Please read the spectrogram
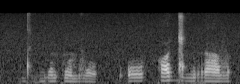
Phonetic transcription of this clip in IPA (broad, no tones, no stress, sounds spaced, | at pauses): dʱ ḭ b w õ kʷ ã b v o | ʔ o | qʷ i ɡ͡ǁ ĩ r a v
